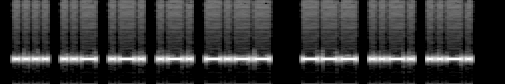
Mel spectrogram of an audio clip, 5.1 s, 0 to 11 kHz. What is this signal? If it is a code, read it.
Morse code, heard as a keyed tone, about 25 wpm, 1000 Hz. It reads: HURRY OFF
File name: qotdfiles / 25wpm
